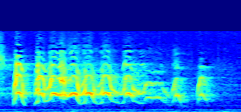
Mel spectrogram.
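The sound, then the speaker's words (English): A small dog, Queenie, barks in a quick, excited string of high-pitched yips, about eight or nine sharp barks in rapid succession, fairly loud with no voices. “Quiet, pup.”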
